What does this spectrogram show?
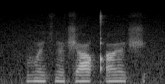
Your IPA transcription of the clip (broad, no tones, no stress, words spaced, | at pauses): vɛ̃çɛ̃ʃa qʼɛ̃ʃ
